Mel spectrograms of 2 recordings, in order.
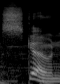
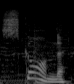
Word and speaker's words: scone: the Republic of Ireland you'll also hear scone like tone but Northern Ireland Northern England Wales and Scotland all usually use the shorter scone people will still understand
